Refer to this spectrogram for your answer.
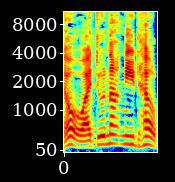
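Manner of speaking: put-on German accent, pitched very high, loud. Retelling Lancer spilling coffee and refusing help: Lancer in German accent. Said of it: "like with a German accent".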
